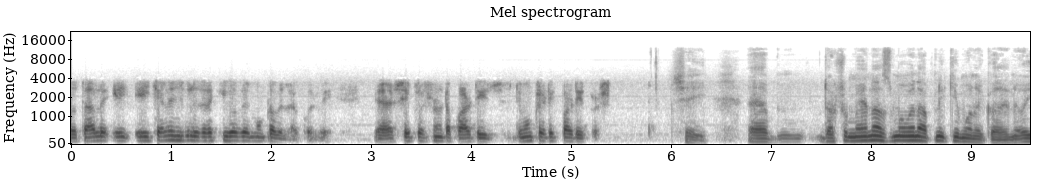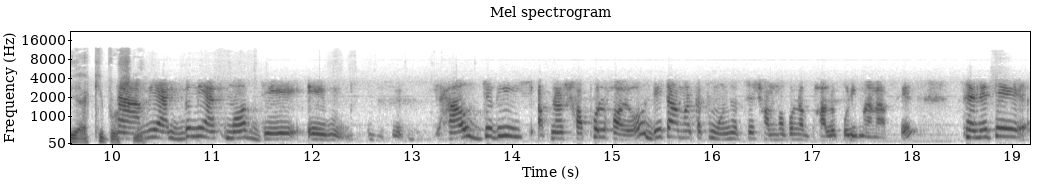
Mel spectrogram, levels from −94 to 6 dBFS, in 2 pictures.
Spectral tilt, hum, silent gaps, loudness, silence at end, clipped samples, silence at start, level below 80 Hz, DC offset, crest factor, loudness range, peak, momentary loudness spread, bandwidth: -5.5 dB/octave; none; none; -27 LUFS; 0 s; under 0.1%; 0 s; -72 dBFS; under 0.1%; 20 dB; 6 LU; -8 dBFS; 14 LU; 12.5 kHz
